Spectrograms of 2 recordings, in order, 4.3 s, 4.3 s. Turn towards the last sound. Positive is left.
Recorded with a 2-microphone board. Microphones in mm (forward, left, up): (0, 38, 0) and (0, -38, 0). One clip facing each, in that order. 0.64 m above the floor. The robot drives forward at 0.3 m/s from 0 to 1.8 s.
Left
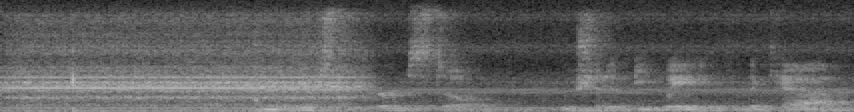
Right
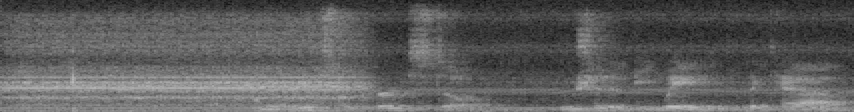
turn(degrees=-20)  # may be behind; listen again after turning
